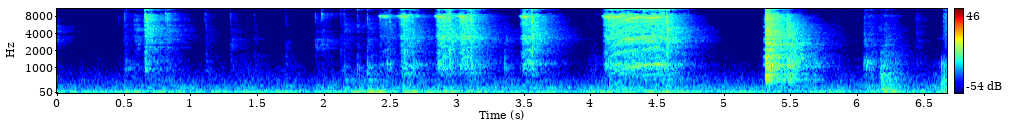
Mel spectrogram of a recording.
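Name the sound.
unscrewing a ground screw from a junction box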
